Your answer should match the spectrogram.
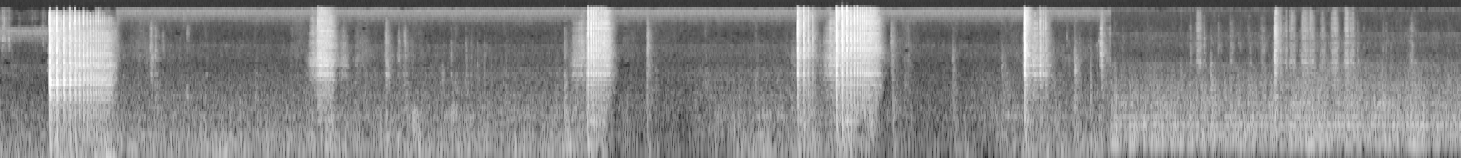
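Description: Faux pearl beads clicking and rattling in short bursts as fingers handle them and slide them onto thin wire. There are about six bursts; the longest comes near the start and another just past the middle.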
